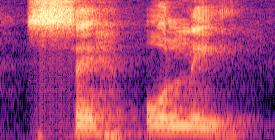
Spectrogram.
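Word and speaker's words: Sheol: soal neraka bahasa aslinya ini adalah SEO ya Seoul Kalau nggak salah bacanya itu gitu ya harus diketahui cara bacanya itu Syekh oleh gitu dia makanya kita perlu kitab Ibrani Bapak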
